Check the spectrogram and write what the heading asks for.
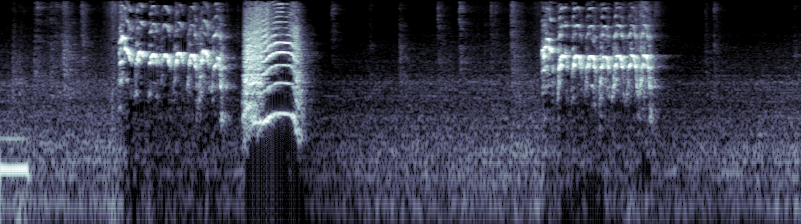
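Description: Moluccan cockatoo calling: a rapid chattering burst about a second in, then a loud arching screech, and a second rapid chatter a little past the middle.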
